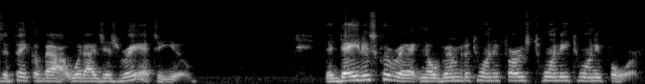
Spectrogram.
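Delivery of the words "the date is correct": ordinary talk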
